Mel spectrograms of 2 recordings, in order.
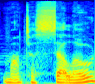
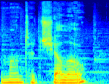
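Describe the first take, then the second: First: The 'c' is said like an 's'. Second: The 'c' is said like a 'ch'. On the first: The speaker calls it right. "is pronounced Monticello" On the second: The speaker calls it wrong. "not Monticello"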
